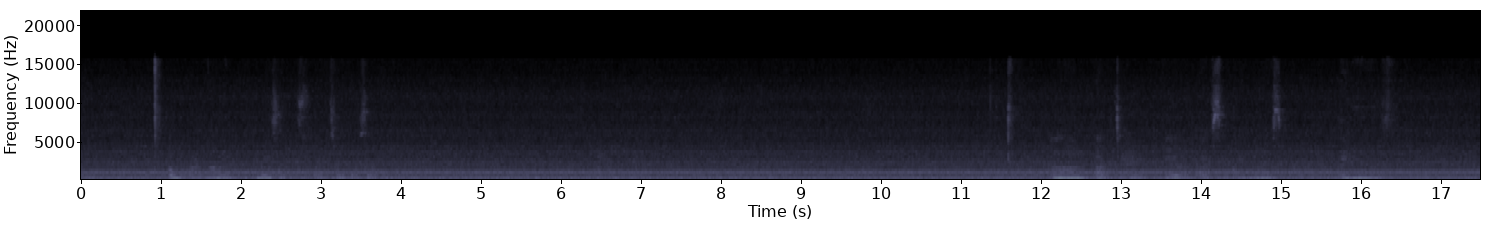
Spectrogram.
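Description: A young woman speaks softly and close by.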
